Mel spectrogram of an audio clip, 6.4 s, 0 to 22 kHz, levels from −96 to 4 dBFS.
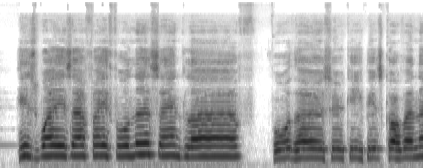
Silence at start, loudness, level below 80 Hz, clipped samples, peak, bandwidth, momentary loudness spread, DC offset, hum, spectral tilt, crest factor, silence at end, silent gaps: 0.3 s; -19 LUFS; -58 dBFS; under 0.1%; -4 dBFS; 19.5 kHz; 11 LU; under 0.1%; none; -5.5 dB/octave; 14 dB; 0 s; none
